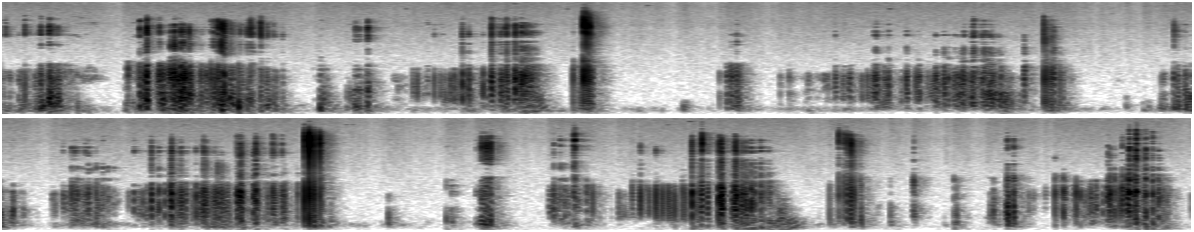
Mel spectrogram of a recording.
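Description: Fingertips and nails scratch and press into the soft spikes of a hand-sized green silicone spiky squishy stress toy. Quiet bursts of rubbery, scratchy squishing come and go in uneven pulses, with brief bright clicks between them.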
